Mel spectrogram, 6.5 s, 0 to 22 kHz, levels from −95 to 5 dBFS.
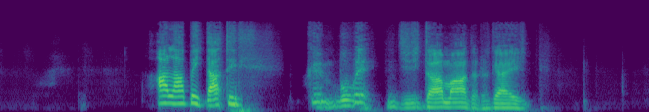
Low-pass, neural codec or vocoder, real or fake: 10.8 kHz; codec, 16 kHz in and 24 kHz out, 0.4 kbps, LongCat-Audio-Codec, fine tuned four codebook decoder; fake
